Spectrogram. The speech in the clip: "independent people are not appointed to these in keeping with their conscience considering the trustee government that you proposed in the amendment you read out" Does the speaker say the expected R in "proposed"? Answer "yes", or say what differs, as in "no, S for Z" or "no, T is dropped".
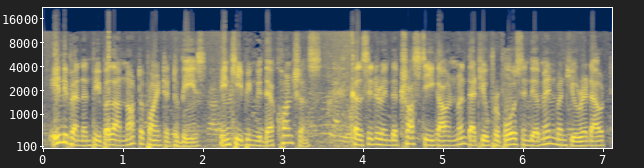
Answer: yes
